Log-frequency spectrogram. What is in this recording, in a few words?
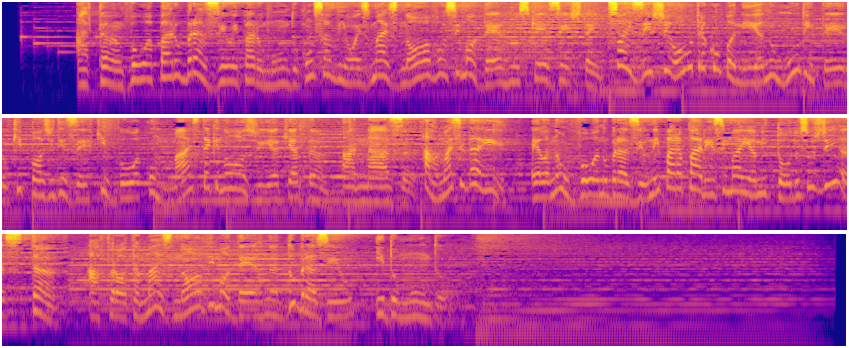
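portuguese female voice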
